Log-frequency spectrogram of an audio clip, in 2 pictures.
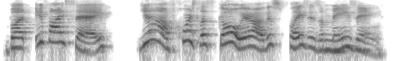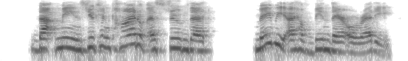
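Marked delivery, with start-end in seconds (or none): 1.8-4.8 keen, positive, upbeat, eager. Showing how tone reveals liking a place, in a positive, enthusiastic tone. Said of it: "my tone and my words are showing you that I'm I might like this place".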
